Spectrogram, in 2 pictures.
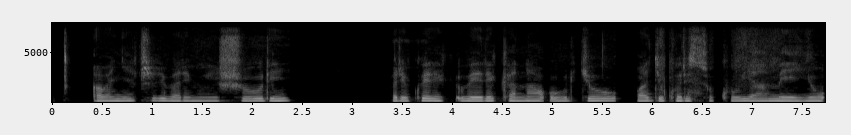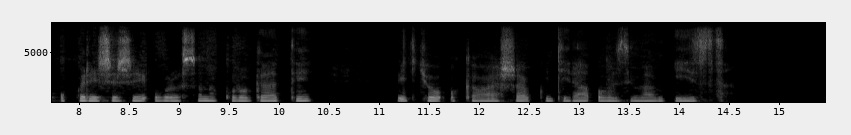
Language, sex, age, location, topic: Kinyarwanda, female, 25-35, Kigali, health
